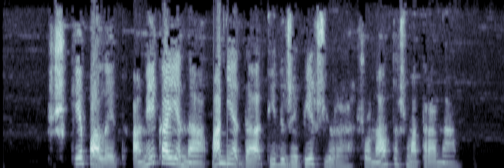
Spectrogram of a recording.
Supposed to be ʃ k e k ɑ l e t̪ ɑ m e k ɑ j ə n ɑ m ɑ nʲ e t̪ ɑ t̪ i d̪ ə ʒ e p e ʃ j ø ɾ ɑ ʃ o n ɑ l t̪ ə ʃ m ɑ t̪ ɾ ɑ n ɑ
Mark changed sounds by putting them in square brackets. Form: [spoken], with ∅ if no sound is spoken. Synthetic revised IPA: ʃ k e [p] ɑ l e t̪ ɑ m e k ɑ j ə n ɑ m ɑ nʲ e [d̪] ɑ t̪ i d̪ ə ʒ e p e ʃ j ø ɾ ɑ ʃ o n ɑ l t̪ ə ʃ m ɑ t̪ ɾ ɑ n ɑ

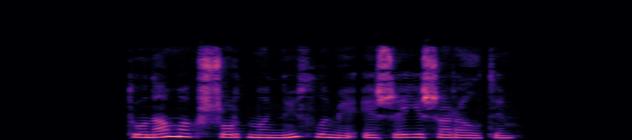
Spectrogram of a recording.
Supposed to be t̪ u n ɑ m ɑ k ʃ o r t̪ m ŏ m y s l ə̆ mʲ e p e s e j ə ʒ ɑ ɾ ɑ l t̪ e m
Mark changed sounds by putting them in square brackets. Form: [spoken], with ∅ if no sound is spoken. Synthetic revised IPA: t̪ u n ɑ m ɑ k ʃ o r t̪ m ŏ [n] y s l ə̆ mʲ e [ʔ] e [ʃ] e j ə [ʃ] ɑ ɾ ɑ l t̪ e m

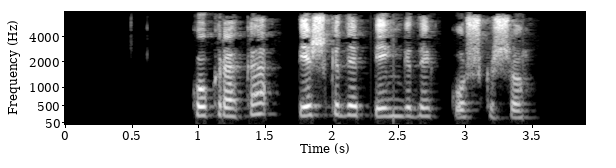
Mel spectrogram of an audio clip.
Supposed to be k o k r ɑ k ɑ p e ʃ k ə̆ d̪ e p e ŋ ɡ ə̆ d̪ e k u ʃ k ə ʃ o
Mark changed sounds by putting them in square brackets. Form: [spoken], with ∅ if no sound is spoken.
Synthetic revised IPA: k o k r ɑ k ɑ p e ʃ k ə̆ d̪ e p e ŋ ɡ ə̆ d̪ e k [o] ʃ k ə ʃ o

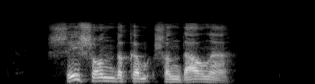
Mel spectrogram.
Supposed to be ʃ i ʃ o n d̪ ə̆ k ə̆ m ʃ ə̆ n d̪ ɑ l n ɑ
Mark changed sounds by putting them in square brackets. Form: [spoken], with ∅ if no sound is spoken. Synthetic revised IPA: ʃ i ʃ o n d̪ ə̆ k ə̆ m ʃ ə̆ n d̪ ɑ l n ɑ

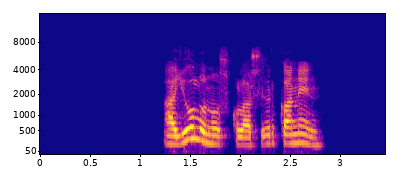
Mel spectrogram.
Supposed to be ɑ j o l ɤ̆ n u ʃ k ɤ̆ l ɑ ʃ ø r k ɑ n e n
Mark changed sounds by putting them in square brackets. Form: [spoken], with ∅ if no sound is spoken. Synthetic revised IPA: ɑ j o l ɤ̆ n [o] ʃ k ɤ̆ l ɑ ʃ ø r k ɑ n e n

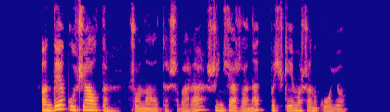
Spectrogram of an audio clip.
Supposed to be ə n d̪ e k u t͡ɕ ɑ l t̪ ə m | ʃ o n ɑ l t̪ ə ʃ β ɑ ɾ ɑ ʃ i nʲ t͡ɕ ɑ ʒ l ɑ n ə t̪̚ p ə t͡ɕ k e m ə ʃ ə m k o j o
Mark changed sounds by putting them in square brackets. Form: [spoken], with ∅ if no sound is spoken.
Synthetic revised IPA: ə n d̪ e k u t͡ɕ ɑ l t̪ ə m | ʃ o n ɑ l t̪ ə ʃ β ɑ ɾ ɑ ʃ i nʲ t͡ɕ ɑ ʒ l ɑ n [ɑ] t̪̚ p ə t͡ɕ k e m ə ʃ ə [n] k o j o

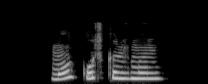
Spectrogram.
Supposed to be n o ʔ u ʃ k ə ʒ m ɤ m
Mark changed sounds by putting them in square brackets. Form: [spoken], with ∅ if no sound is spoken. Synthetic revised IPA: [m] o [k] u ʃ k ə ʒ m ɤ [n]

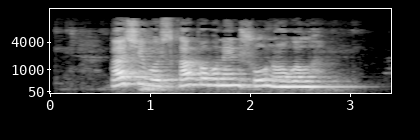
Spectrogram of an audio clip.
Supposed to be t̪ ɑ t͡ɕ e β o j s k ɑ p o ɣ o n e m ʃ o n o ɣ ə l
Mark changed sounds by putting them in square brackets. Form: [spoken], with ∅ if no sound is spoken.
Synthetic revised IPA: t̪ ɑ t͡ɕ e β o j s k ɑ p o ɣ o n e [n] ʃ [u] n o ɣ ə l

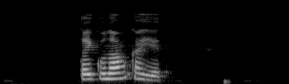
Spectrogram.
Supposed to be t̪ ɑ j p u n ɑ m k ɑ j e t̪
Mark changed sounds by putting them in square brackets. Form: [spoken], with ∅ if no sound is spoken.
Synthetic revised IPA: t̪ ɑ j [k] u n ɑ m k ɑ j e t̪

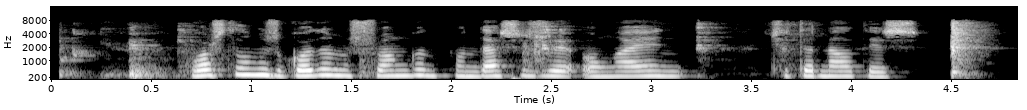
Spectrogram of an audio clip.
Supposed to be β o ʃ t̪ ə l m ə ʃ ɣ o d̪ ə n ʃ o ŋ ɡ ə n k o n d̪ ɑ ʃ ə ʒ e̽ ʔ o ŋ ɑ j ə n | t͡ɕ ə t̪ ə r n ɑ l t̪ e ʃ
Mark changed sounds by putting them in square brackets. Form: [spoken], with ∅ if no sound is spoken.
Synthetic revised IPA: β o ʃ t̪ ə l m ə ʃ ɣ o d̪ ə [m] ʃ o ŋ ɡ ə n [p] o n d̪ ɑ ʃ ə ʒ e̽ ʔ o ŋ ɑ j ə n | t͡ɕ ə t̪ ə r n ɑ l t̪ e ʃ

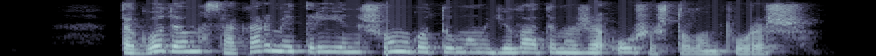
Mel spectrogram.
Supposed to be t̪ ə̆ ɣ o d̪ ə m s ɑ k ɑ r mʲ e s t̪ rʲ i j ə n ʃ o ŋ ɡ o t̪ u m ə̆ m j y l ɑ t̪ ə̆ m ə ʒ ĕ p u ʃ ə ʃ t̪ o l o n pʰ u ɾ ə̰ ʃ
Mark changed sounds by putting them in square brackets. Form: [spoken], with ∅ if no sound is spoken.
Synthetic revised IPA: t̪ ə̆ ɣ o d̪ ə m s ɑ k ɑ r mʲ e [∅] t̪ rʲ i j ə n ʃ o ŋ ɡ o t̪ u m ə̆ m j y l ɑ t̪ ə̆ m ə ʒ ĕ [ʔ] u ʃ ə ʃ t̪ o l o n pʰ u ɾ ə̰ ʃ

